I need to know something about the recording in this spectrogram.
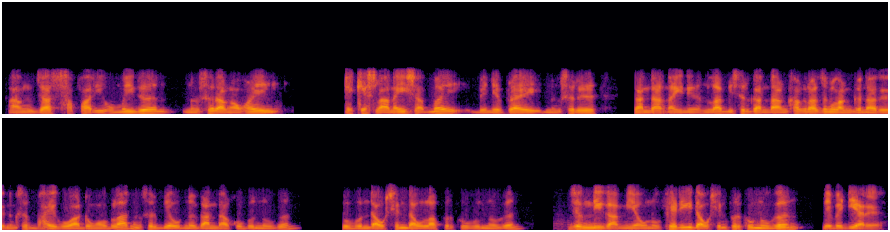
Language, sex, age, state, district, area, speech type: Bodo, male, 45-60, Assam, Chirang, rural, conversation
